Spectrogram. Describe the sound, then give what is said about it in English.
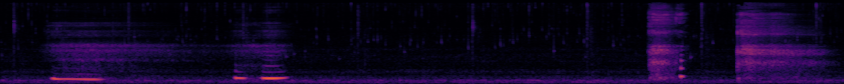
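Water trickling and pouring in two short bursts near the end, following a few soft low tones over a quiet background hum. “Can you hear the sound of the water trickling?”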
